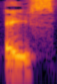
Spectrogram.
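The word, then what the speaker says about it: ace (εἰς): Now, the English word in, I-N, in the Greek is the preposition eis, E-I-S, and we pronounce it ace, A-C-E, okay?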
